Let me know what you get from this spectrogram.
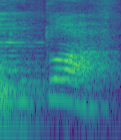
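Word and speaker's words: trois: वहां दो वन दो त्वा वन त्वा क्योंकि थ्री को त्वा बोला जाता है टी ए डब्लू एच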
